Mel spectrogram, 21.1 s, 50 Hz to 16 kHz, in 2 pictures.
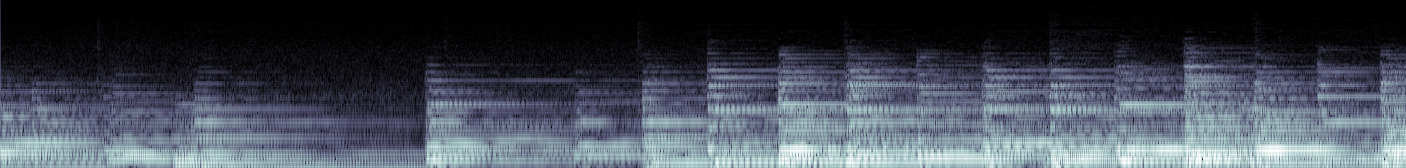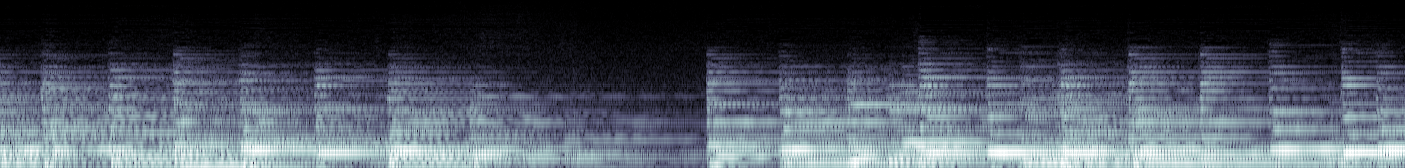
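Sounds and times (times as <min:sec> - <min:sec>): hymn chords on digital piano: 0:00.0 - 0:21.0.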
